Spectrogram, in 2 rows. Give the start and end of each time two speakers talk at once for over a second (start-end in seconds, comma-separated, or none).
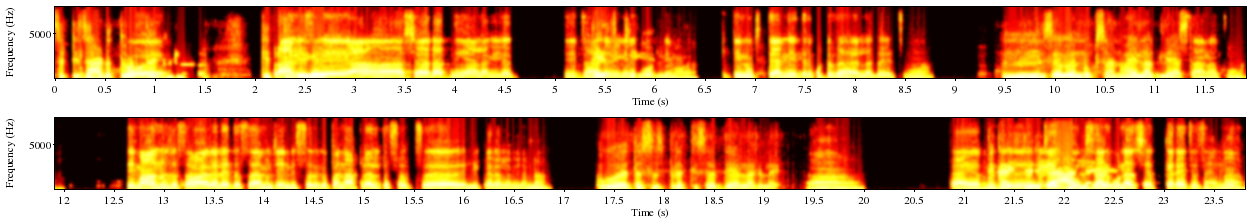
21.2-22.5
